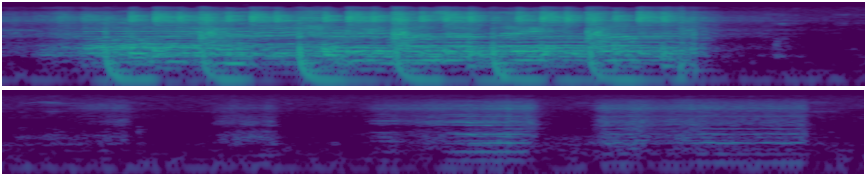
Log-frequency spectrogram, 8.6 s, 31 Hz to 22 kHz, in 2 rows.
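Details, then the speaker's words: Telefunken Opus 8 tube radio during a quick repair, on FM with a mini-whip antenna: clear, steady music with a strong beat and no hiss or crackle; FM works really well. "but fm works really well"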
